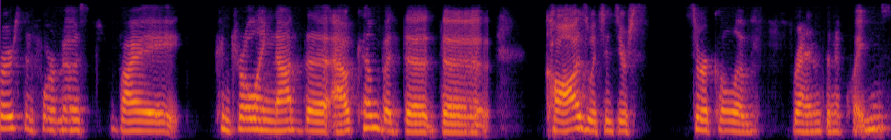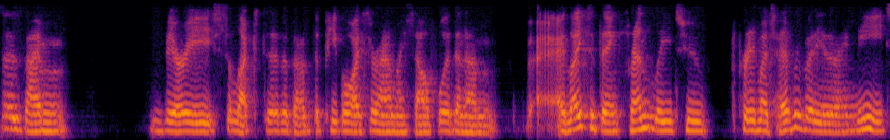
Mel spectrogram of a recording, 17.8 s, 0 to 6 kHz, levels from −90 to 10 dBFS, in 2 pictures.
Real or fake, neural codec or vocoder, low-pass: fake; vocoder, 24 kHz, 100 mel bands, Vocos; 5.4 kHz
